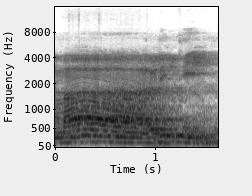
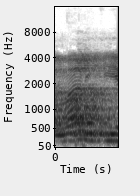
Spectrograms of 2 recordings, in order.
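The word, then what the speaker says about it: مَالِكِ: Ya, kalau kita membacanya Maliki, mimnya dipanjangin. Ya, lantas apakah salah ketika ada orang baca Maliki Yaumiddin? Enggak salah juga.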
